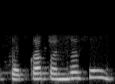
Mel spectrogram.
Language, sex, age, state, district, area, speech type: Hindi, female, 18-30, Uttar Pradesh, Azamgarh, rural, conversation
